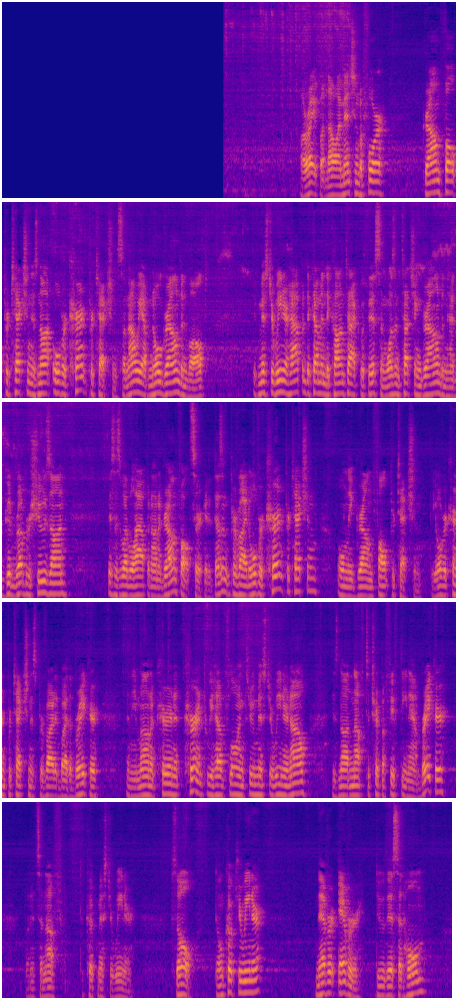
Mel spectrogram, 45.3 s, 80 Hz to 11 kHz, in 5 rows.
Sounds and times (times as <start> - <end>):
Speech: 6.0 - 7.7, 8.4 - 13.3, 14.1 - 19.6, 20.3 - 36.2, 36.8 - 39.0, 39.7 - 41.6, 42.6 - 44.8.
